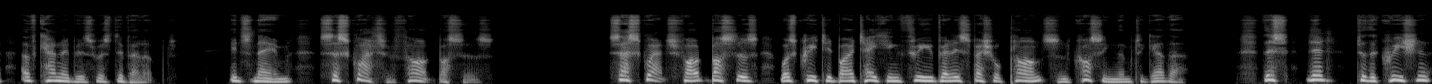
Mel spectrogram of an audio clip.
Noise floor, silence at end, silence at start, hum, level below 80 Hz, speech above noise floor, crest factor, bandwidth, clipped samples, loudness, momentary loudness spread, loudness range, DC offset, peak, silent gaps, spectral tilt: -84 dBFS; 0 s; 0.2 s; none; -62 dBFS; 60 dB; 16 dB; 11 kHz; under 0.1%; -25 LUFS; 10 LU; 5 LU; under 0.1%; -8 dBFS; none; -5.5 dB/octave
